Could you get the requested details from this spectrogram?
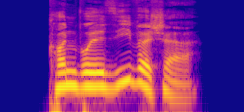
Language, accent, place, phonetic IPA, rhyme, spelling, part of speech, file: German, Germany, Berlin, [ˌkɔnvʊlˈziːvɪʃɐ], -iːvɪʃɐ, konvulsivischer, adjective, De-konvulsivischer.ogg
- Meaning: inflection of konvulsivisch: 1. strong/mixed nominative masculine singular 2. strong genitive/dative feminine singular 3. strong genitive plural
